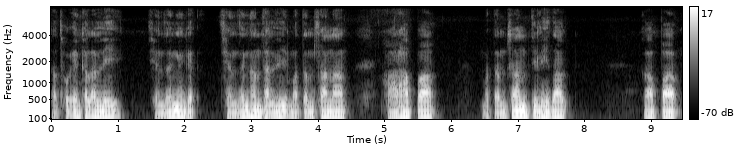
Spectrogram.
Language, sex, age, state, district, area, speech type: Manipuri, male, 30-45, Manipur, Bishnupur, rural, spontaneous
